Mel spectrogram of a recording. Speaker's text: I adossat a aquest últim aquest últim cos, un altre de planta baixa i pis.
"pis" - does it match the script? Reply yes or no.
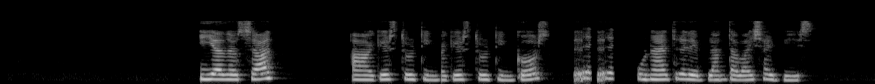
yes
